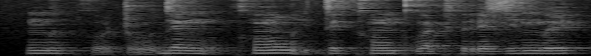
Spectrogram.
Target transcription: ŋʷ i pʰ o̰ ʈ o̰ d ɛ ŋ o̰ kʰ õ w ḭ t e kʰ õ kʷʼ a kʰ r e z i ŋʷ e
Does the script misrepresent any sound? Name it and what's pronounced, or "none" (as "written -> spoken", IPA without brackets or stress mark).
none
